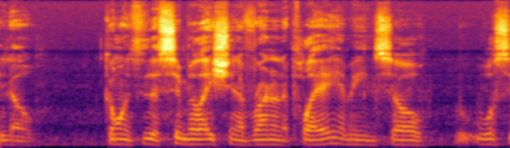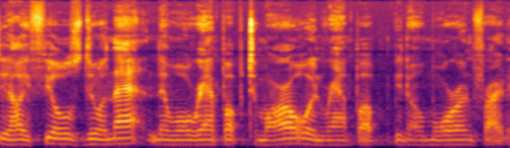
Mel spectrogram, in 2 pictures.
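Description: Light background noise accompanies a man speaking at a fairly quick pace. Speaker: head coach. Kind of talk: press conference answers. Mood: calm, measured. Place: hall. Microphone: podium.

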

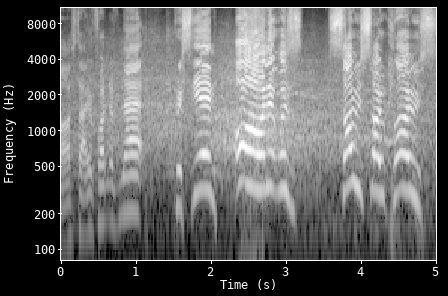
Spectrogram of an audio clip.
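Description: A man's raised, projected voice at an extremely high pitch, fairly slow in pace, with lively intonation, an animated tone and big swings in loudness, over noticeable background noise. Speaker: ice hockey commentator. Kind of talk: live-style play-by-play ice hockey commentary over match highlights. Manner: animated with frequent verbal stumbles and repeated words.

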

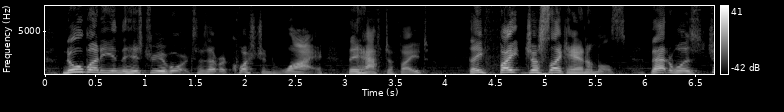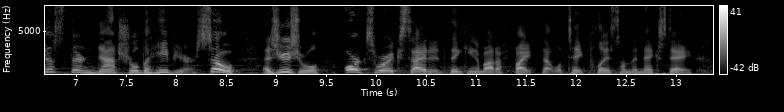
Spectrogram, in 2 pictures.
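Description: A man at a moderate pace, with big swings in loudness and faint music in the background. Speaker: gaming streamer.

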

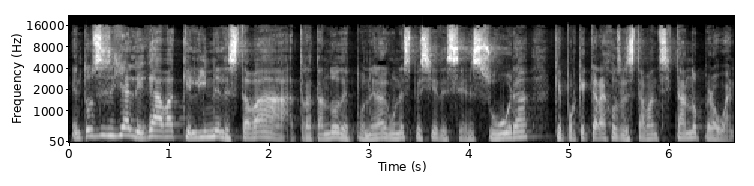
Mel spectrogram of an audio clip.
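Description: A man in a Mexican accent at a very fast pace, hardly any pauses, against a quiet background. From Mexico. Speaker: tech news podcast host; tech news host. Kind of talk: news reading and commentary. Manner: stammering at times; conversational, with fillers. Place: home room. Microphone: studio mic.

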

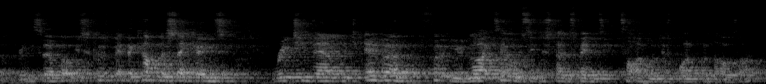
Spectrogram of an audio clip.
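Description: There is strong room echo and light background noise. A man speaks at a high pitch. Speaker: fitness coach. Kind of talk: workout instruction. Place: gym. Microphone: camera far.

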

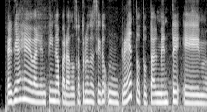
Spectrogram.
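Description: With music in the background, a woman speaks at a moderate pace with ordinary pitch variation and a dry sound with no echo. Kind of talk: interview answer. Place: hall. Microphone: lapel.

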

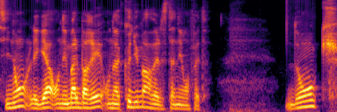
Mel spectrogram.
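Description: A man with a southern French accent talks at a fairly quick pace in a medium pitch with a dark, mellow tone. His pitch variation is ordinary, and the background is quiet. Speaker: film youtuber. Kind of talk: casual vlog monologue. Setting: home recording on a camera that cuts out. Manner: animated. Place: home room.

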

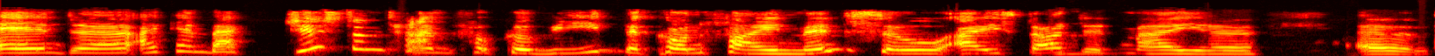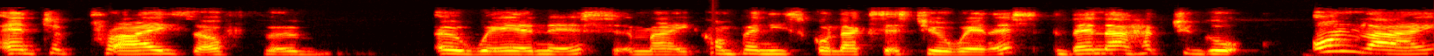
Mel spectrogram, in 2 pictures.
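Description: A woman's fairly high voice with a French accent, very wide pitch swings and a fairly slow pace. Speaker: spiritual teacher. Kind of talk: interview. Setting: live online broadcast.

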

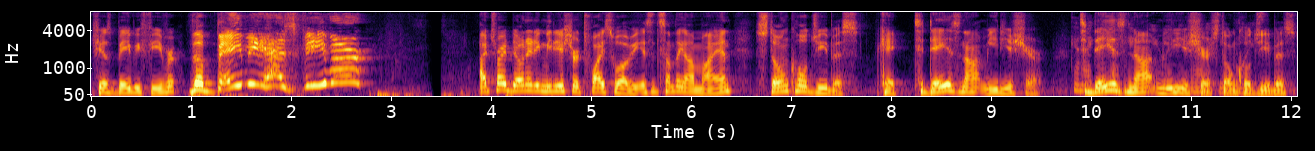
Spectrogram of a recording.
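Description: The speaker is a man with lively intonation. He talks fairly quickly. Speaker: livestreamer. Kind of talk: casual stream chat. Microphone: studio mic.

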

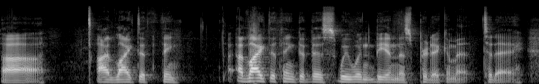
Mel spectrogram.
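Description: The speaker has an American accent. The intonation stays monotone and flat. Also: man. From Texas (Houston). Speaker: author and journalist. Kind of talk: lecture. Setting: room with audience. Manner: halting. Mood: earnest, somber. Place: home room. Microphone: lapel.

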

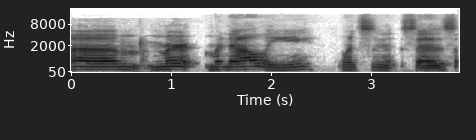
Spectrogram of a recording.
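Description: A woman's voice with fairly even intonation against a quiet background. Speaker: webinar moderator on the training team. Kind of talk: live webinar moderation. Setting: online webinar. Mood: warm, relaxed. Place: office. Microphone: webcam.

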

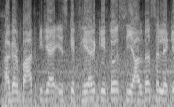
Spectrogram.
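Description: Music plays in the background as a man talks at a fairly slow pace, the sound dry with no echo. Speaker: travel vlogger. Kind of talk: casual vlog chat. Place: station. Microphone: phone near.

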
